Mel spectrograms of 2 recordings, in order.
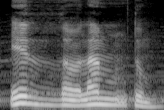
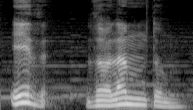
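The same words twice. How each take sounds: First: The dh sound flows directly into the next consonant. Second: The dh sound is cut off before the next consonant. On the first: The speaker calls it right. "langsung masuk pada huruf uh, dha" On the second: The speaker calls it wrong. "tidak boleh diputus, tidak boleh dibaca idzalamtum"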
